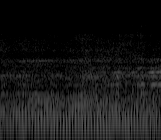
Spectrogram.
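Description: Near silence, with only a faint low hum.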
